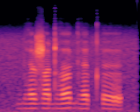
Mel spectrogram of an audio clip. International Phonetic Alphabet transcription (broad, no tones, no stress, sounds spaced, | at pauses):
bʱ ɛ ʐ a ɖʱ ɜ ɡʱ ɛ t̪ʰ ɘ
